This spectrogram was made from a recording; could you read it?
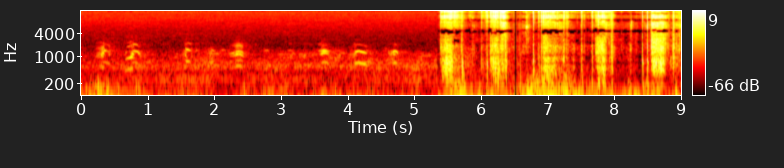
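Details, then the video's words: Waterfowl flying off at sunset over a frozen winter marsh give short, nasal honks in a loose, uneven series over a low rumble, then a loud burst of rushing, crackling noise drowns them out. "the sights and sounds of waterfowl flying off into the sunset"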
